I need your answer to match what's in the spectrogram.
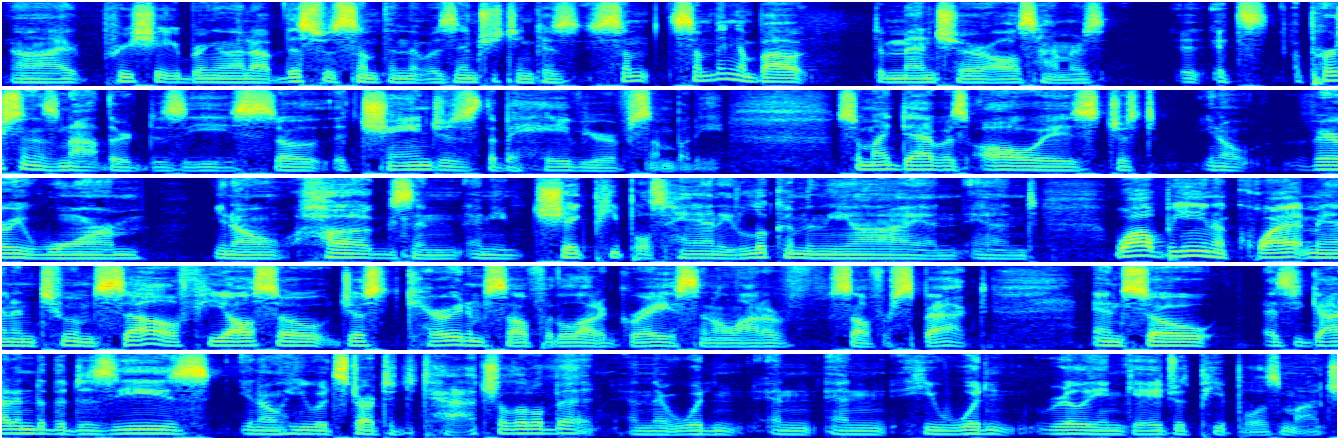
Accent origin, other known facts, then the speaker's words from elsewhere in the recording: Omaha, Nebraska, United States; here in in my hometown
